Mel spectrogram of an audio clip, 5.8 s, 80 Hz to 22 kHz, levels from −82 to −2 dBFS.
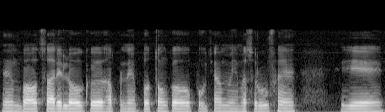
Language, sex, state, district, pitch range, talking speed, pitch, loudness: Hindi, male, Delhi, New Delhi, 105-110 Hz, 115 wpm, 105 Hz, -18 LUFS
